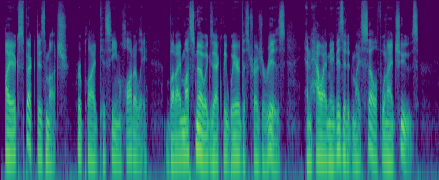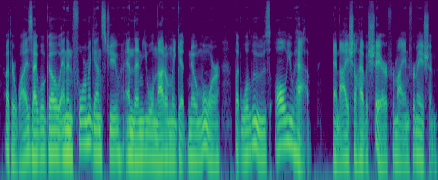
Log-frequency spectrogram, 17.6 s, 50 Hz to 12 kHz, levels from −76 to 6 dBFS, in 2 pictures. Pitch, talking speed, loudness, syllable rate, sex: 100 Hz, 200 wpm, -20 LUFS, 5.4 syllables/s, male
